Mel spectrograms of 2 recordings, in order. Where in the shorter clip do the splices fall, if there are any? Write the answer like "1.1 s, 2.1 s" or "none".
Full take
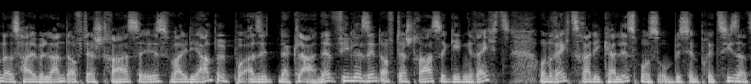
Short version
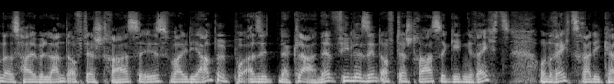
none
